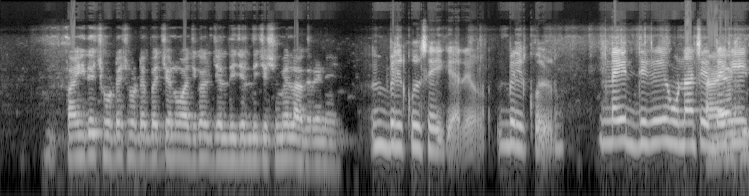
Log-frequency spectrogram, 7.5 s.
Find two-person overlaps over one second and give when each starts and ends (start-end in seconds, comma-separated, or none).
none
